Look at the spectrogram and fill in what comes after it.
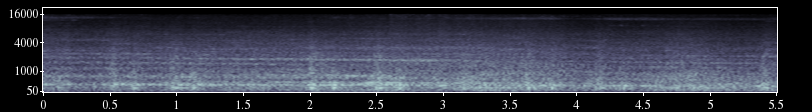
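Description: E231 series 1000 electric commuter train rolling slowly alongside the platform as it pulls in, wheels knocking over rail joints, with a steady whine running under the rumble.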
